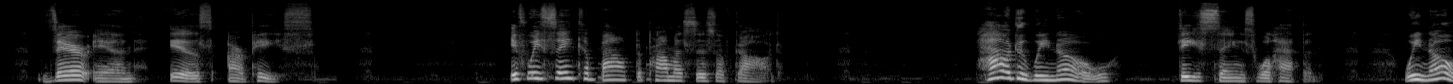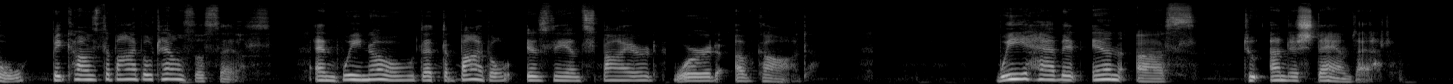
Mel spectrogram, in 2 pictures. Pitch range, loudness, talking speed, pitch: 160-225 Hz, -28 LUFS, 100 wpm, 190 Hz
